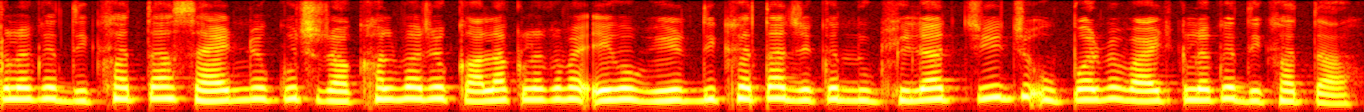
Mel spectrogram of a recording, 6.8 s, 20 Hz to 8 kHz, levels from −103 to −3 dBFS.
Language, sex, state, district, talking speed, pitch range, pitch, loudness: Bhojpuri, female, Uttar Pradesh, Gorakhpur, 220 wpm, 235-270 Hz, 255 Hz, -15 LUFS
